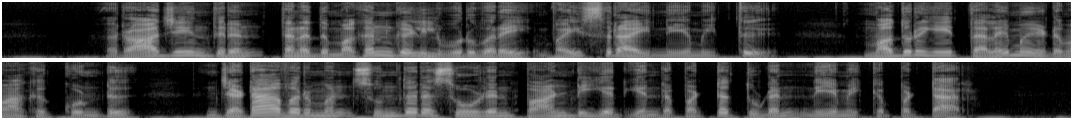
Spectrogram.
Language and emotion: Tamil, neutral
